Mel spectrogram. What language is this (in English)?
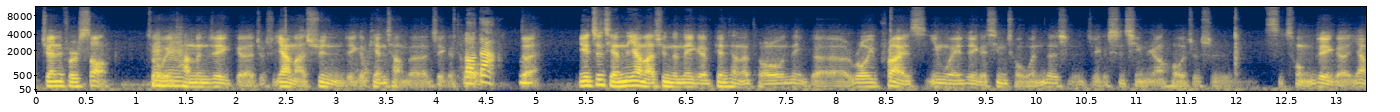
Chinese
